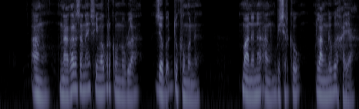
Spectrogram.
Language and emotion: Bodo, sad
